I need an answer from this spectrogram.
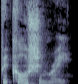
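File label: "precautionary", British English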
